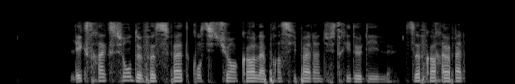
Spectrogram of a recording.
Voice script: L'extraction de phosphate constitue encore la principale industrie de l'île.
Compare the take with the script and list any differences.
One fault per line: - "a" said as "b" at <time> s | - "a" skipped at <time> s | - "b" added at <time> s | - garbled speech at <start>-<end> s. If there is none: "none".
- garbled speech at 4.1-4.7 s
